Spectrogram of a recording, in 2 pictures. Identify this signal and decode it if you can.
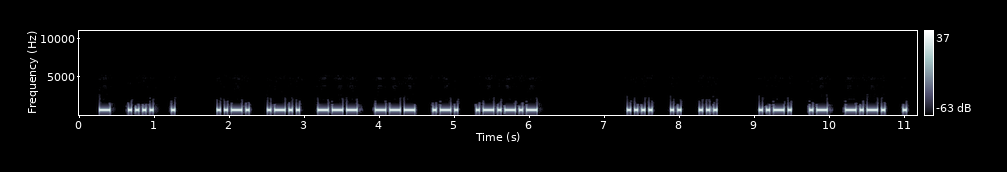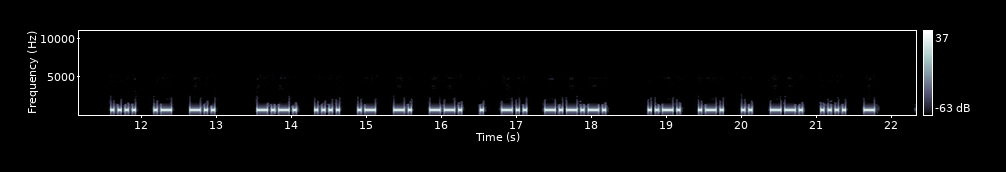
Morse code, heard as a keyed tone, about 25 wpm, spaced as for 20 wpm, 700 Hz. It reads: THE FLOOR. HIS FACE HAD CHANGED; FRIGHT
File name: Pinocchio / Pinocchio ch1 15 25 ik1hge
